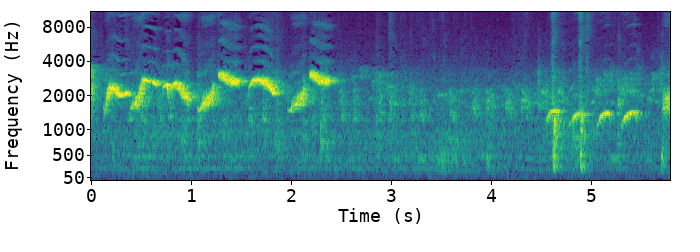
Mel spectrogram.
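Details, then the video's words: Caged Chinese hwamei, a large-bodied bird two and a half years old, singing loud rich whistled phrases that swoop up and down for two seconds, then softer, lower rising notes after a quieter pause. "HM 450 hót mọi địa hình"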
